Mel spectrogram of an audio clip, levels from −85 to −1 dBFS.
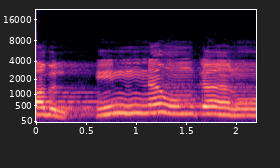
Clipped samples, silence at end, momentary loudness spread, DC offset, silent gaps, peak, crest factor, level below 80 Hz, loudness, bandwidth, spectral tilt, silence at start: under 0.1%; 0 s; 6 LU; under 0.1%; none; -2 dBFS; 16 dB; -66 dBFS; -17 LUFS; 8 kHz; -5.5 dB/octave; 0 s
